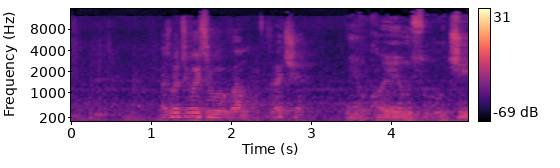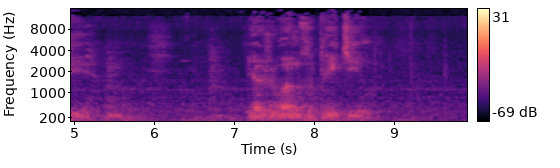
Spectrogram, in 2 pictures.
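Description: A man speaks into a handheld microphone, heard in a large room.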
